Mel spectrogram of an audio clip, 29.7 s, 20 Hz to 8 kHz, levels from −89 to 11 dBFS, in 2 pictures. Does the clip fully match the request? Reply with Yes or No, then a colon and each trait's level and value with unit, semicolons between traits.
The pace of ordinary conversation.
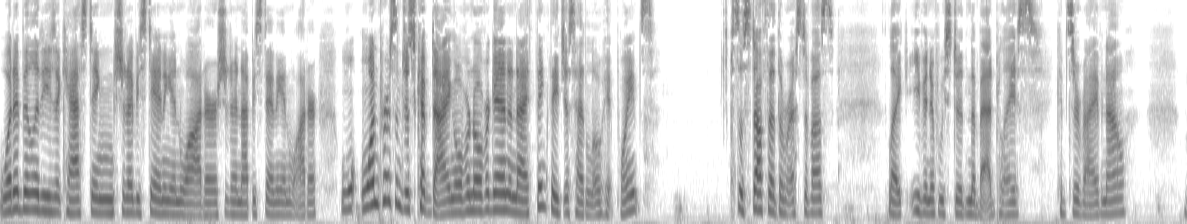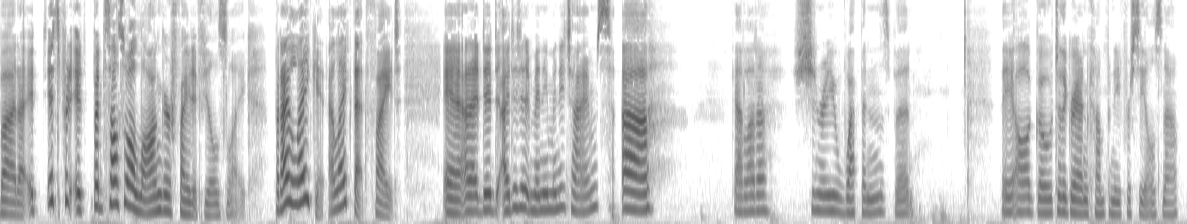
No: fast, 215 wpm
